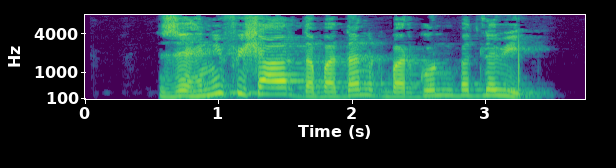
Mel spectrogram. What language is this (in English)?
Pashto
